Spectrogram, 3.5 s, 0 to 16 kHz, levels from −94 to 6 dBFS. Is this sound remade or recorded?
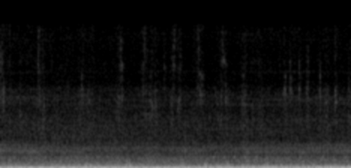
recorded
